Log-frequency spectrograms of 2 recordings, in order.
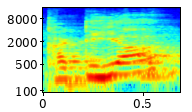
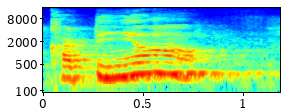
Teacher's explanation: यानी नाक से आवाज़ आएगी इनके उच्चारण में और लिखने में भिन्नता, यहाँ पर चंद्र बिंदु लग जाएगा।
